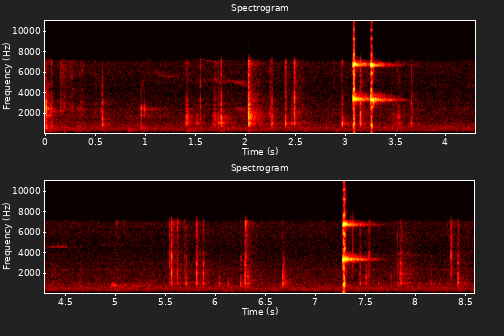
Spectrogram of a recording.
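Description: Switch on a power extension strip being pressed: a sharp double click about three seconds in and another click near the end, each with a brief high ring, amid faint handling ticks.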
